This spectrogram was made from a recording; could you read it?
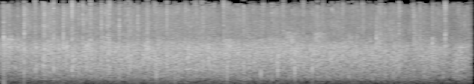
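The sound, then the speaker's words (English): An audience claps for baby Jesus, celebrating the birth of the Savior, in a steady, dense wash of applause that holds at an even level for several seconds, with many overlapping sharp claps and no voices standing out. “If you're happy tonight, I want you to clap for baby Jesus.”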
